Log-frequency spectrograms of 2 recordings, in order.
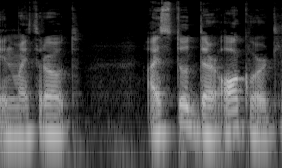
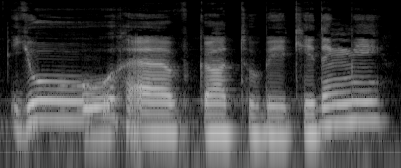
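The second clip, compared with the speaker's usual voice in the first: slow, flat disbelief; flat deadpan; 5 semitones higher, much slower than usual. A narrator's reading. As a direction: say it dead flat, slowly. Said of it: "I said flatly".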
